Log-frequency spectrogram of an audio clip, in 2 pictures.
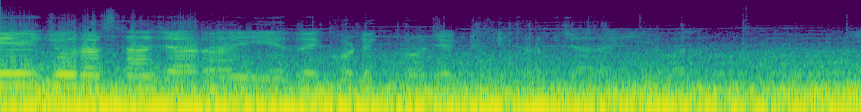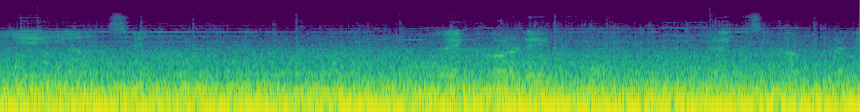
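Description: Car interior noise at highway speed: a loud, steady low rumble of tyres on asphalt and wind, heard from inside the cabin.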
